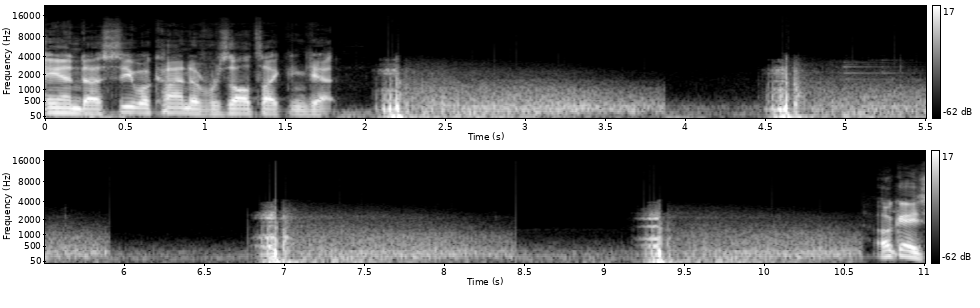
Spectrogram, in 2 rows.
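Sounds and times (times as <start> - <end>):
pistol shots with echo: 4.5 - 5.9.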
